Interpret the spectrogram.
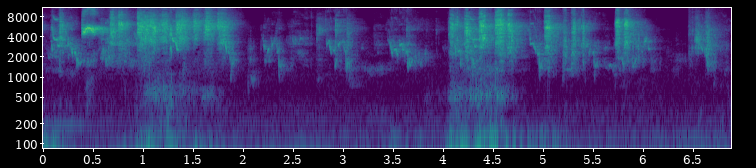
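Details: Playful pet budgerigar gives loud bursts of harsh, squawky chatter and quick chirps, two main outbursts with a quieter stretch of softer notes between.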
